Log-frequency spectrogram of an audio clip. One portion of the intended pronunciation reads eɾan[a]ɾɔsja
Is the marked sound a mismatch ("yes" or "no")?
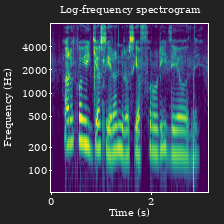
yes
